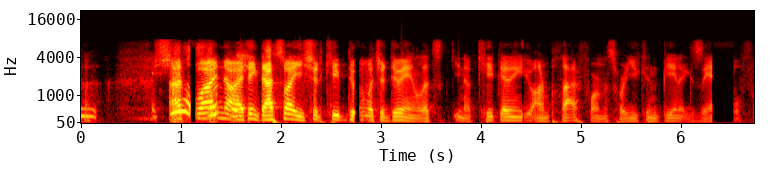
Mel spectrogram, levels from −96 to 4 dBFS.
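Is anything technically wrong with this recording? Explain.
Yes. There are lost AMR speech frames at 1.09 to 1.18 s, 2.74 to 2.90 s, 4.41 to 4.53 s and 6.32 to 6.59 s. Corrupted frames were concealed by repeating the last good pitch and spectral shape at falling gain. This causes brief warbling dips; the final, roughly 220 ms gap drops to near silence within two frames. On a spectrogram each gap shows smeared, repeated harmonics, and the waveform envelope sags there.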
